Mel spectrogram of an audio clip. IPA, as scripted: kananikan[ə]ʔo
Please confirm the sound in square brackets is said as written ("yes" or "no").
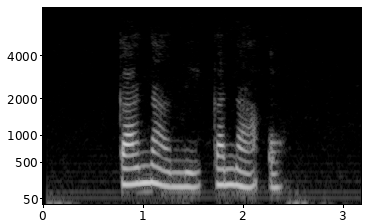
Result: no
